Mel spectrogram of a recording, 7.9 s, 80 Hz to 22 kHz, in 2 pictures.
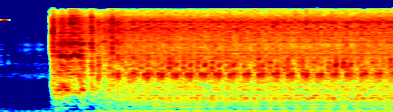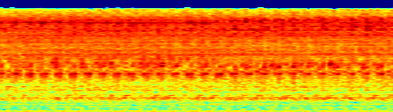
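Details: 2000/01 Toyota Hilux SR5 2.8 diesel after a full revitalization service: it catches quickly and settles into a smooth, even idle clatter with no knocks or stumbles, and sounds healthy. Normal start and idle.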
